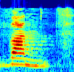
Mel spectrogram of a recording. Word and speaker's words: Wand: Okay, we pronounce it as V, die Wand, die Wand. Okay, so we don't have something like in English like woo, like wall. We don't have this. We say Wand, okay, Wand.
